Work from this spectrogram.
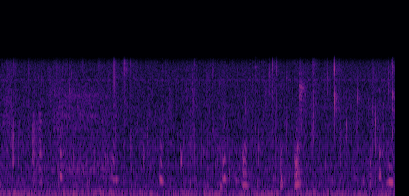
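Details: Fourteen-day-old Alaskan Malamute puppies from a kennel, eating food from their mother; short high squeaks and chirps scattered throughout over a steady background hiss.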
